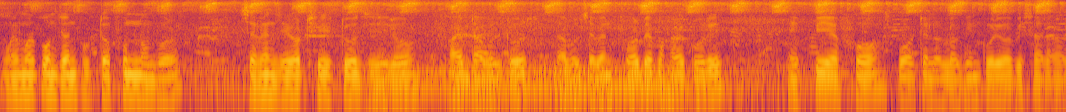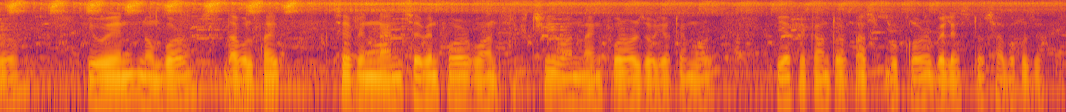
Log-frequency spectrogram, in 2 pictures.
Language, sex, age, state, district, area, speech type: Assamese, male, 18-30, Assam, Kamrup Metropolitan, rural, read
